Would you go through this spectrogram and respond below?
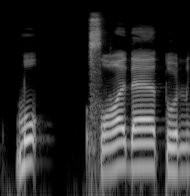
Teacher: Perhatikan pada bagian penggalan mu-nya pasti dia akan terhentak atau kayak ada remnya di sana. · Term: hamzah sukun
